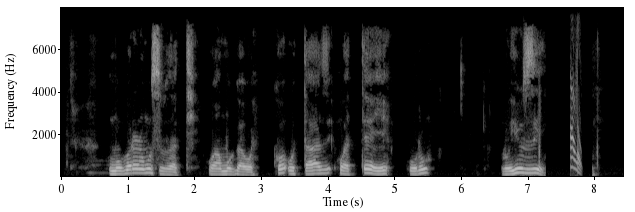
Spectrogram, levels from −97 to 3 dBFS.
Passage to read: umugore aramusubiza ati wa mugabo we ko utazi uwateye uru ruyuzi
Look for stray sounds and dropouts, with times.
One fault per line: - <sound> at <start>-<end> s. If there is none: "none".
- chirp at 7.6-7.8 s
